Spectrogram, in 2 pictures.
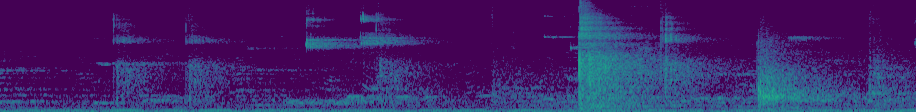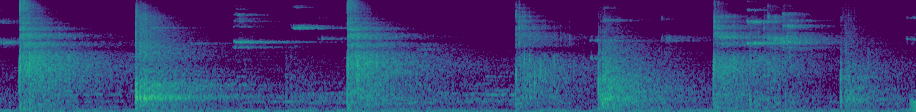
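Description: A jai alai pelota cracking against the walls and floor of the court during a rally. Sharp hits with an echo tail come every second or two, starting about six seconds in.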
